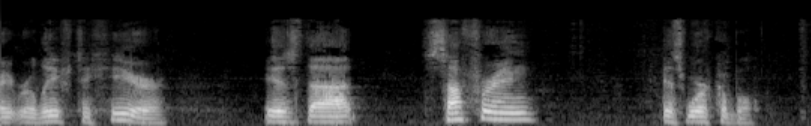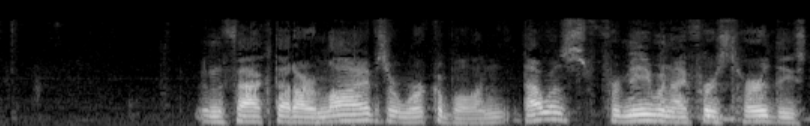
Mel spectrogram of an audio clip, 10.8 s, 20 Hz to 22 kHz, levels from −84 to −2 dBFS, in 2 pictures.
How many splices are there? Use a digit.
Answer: 0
